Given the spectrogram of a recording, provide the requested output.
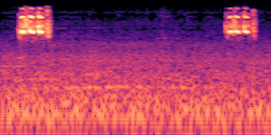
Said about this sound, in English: It's a cricket singing in the back of an alley.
